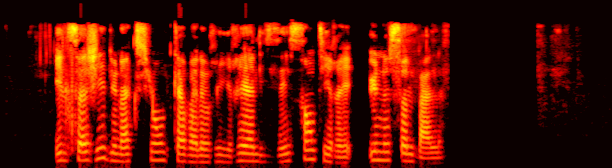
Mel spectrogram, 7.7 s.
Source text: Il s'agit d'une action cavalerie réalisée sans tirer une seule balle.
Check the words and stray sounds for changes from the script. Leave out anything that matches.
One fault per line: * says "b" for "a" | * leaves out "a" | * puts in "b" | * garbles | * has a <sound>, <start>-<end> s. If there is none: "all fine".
all fine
